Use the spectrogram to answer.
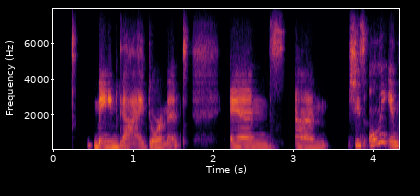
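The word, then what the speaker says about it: Dorimant: named doramunt dormament i i say it wrong yes you do i have a a very bad french accent which is um part of my character but uh for everyone else it is dormant i've had to train myself not to say it correctly well everyone else had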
